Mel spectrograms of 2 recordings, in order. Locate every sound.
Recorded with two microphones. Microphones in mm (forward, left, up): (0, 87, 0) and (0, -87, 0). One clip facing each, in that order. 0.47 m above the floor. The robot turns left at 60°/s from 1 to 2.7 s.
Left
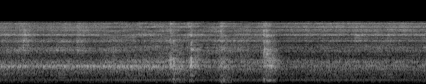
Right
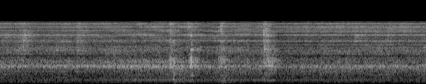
0.0 s running water: 40° left, 2.0 m; by 4.3 s 65° right, 2.0 m
1.7 s cutlery clinking: 5° right (ahead or behind), 2.5 m; by 2.8 s 60° left (ahead or behind), 2.5 m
